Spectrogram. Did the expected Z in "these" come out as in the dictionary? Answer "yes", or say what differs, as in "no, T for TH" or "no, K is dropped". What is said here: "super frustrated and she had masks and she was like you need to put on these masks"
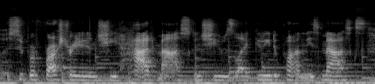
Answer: yes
